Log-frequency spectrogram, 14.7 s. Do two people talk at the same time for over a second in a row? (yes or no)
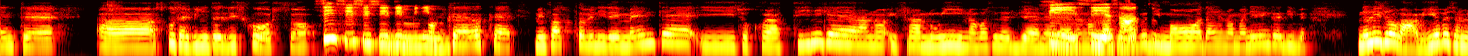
yes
